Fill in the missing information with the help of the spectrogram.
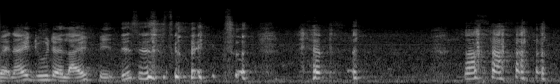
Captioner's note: laughs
